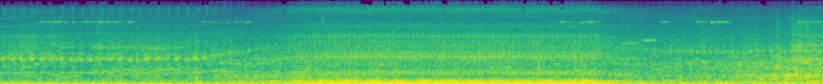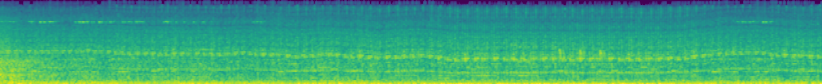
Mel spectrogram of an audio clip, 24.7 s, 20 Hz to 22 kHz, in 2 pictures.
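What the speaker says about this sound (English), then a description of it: "There's a tractor with a sprayer on." A tractor fitted with a sprayer idles in Farming Simulator 19, a steady mid-pitched engine drone with a brief louder surge partway through, continuing alone without talk.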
